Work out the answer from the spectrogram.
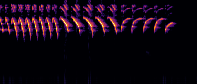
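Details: Loud canary song in a unique melodic style, a steady series of quick downward-slurred notes, slowing slightly and shifting into softer rising chirps before falling silent.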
